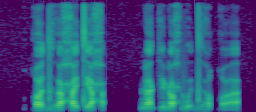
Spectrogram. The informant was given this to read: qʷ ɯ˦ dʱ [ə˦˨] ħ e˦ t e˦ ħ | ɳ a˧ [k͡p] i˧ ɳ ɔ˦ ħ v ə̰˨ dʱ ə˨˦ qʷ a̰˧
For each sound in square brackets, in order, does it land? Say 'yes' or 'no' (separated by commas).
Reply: yes, no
